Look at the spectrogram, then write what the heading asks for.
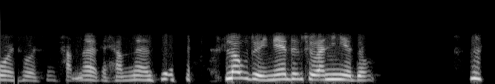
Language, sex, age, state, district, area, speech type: Manipuri, female, 45-60, Manipur, Kangpokpi, urban, conversation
